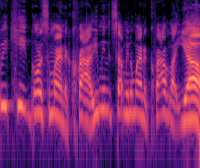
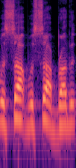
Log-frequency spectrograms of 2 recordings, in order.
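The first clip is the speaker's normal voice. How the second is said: put-on deep voice, pitched lower; 6 semitones lower than usual. Retelling how the young guest greeted him: imitating a deeper voice. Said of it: "His voice deeper than mine".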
